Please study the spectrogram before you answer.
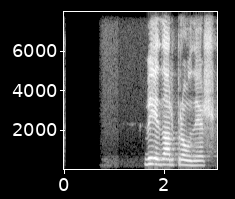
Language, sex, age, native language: Icelandic, female, 10, Icelandic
